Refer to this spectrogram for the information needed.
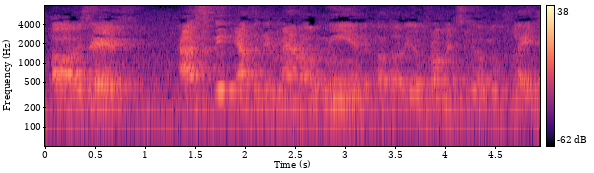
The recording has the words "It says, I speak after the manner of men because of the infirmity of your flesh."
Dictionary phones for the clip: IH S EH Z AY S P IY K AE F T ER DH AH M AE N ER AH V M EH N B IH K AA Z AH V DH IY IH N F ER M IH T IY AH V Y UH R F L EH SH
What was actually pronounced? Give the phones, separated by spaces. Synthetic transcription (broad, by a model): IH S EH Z AY S P IY K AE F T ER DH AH M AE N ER AH V M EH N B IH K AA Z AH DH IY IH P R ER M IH S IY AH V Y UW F L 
